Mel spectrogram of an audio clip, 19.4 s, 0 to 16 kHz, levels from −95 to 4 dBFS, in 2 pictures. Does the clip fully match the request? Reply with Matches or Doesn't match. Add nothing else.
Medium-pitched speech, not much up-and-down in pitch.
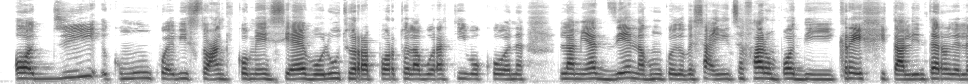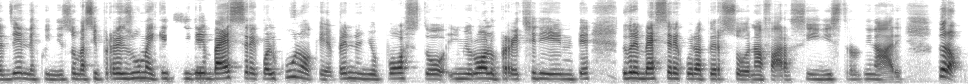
Doesn't match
